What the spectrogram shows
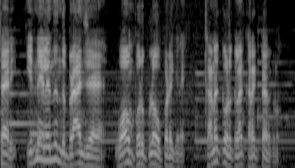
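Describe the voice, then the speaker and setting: A man's voice: medium pitch, very animated, quick pace, a bit bright. An actor playing a stern businessman giving curt orders in film dialogue. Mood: brisk. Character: stern businessman boss, brisk and threatening. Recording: distant film sound with music.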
